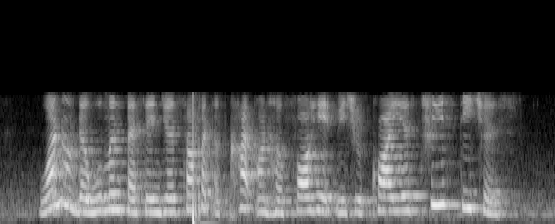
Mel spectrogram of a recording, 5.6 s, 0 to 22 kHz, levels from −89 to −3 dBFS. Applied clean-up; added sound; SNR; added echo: none; Fireworks; 13 dB; none.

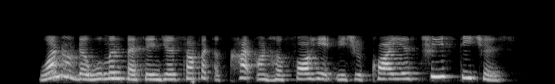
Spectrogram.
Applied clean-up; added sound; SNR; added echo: neural mask model DeepFilterNet 3.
